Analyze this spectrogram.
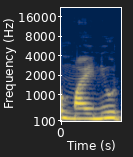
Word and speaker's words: minute: जैसे एक शब्द है MINUTE, इसको मिनट भी कहते हैं और इसको माइन्यूट भी कहते हैं।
